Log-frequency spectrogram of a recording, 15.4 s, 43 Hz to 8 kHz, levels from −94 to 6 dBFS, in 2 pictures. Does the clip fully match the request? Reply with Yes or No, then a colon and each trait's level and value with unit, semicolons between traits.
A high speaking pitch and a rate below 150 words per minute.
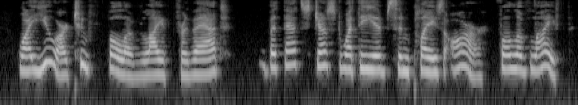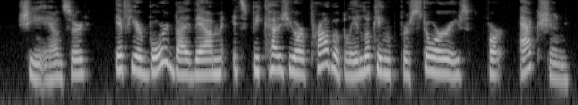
Yes: high, 225 Hz; average, 140 wpm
